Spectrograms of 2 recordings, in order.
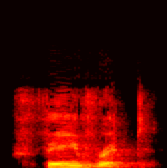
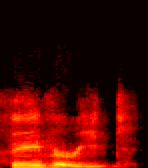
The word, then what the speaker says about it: favorite: Favorite. Okay. No, not favorite. Favorite. 2 syllables.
